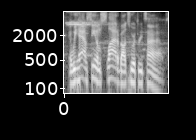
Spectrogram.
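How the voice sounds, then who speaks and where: Male radio basketball announcer, high-pitched, descriptive play-by-play, clear gym noise in the background. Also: animated, fast, low-quality recording. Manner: detailed, descriptive calling, shouting on big plays. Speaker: play-by-play radio sports commentator. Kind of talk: live basketball play-by-play commentary. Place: indoor basketball gym, courtside broadcast. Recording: loud gym noise behind commentary. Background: loud ambient game noise.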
